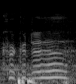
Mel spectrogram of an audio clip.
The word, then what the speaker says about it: Crocodile: This is Crocodile, is how we say his name.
